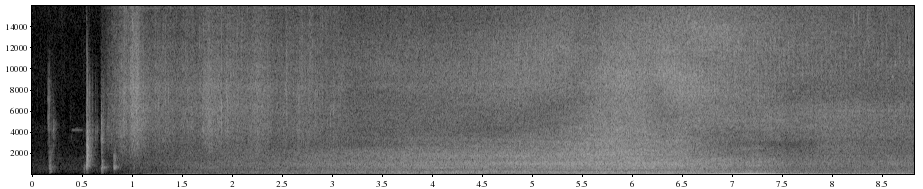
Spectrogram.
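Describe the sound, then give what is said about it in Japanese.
A few sharp clicks, then a low engine rumble as the family's car rolls slowly by while searching for someone, swelling louder toward the end with wind-like noise and no voices. “あれ、うちの車だよ。探しに来るなんて思わなかった。”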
